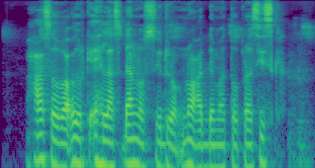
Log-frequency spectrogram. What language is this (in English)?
Somali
